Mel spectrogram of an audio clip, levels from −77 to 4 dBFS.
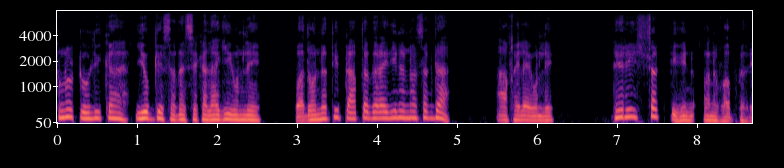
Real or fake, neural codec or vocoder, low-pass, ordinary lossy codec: fake; codec, 16 kHz, 8 kbps, FreqCodec, smaller model; 7.2 kHz; none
